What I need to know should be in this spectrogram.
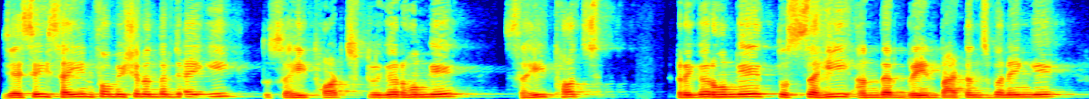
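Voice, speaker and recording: A man giving a slow, deliberate motivational talk, often checking in with rhetorical questions and slipping into English phrases. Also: sits high, darkish tone. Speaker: motivational speaker. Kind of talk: explanatory talk answering a listener.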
